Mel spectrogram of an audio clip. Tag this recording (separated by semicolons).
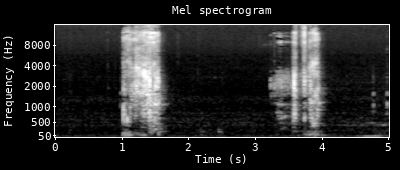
look; metal; occulus; door; close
